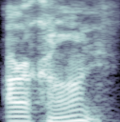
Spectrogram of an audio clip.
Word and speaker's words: Arckon: Yeah, Arckon.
